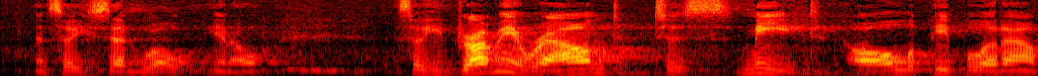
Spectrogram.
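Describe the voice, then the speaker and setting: A man with a somewhat breathy, medium-pitched voice speaks at a moderate pace amid audible room echo. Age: 60s. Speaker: software engineer and early computer team member. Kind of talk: panel discussion. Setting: stage with audience.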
